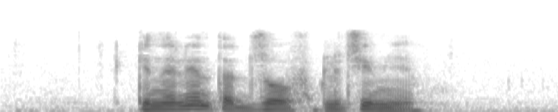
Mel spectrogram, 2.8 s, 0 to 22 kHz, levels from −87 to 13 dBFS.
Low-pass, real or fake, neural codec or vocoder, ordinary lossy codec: 7.2 kHz; real; none; MP3, 48 kbps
